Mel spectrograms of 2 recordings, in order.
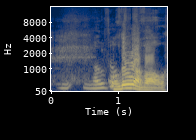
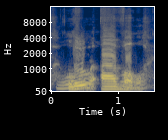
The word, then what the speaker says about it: Louisville: How do you say it? Louisville. Louisville. Yeah, exactly. It's all the way in the back. Lovable We can Kentucky. tell out of towners by how they pronounce it.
